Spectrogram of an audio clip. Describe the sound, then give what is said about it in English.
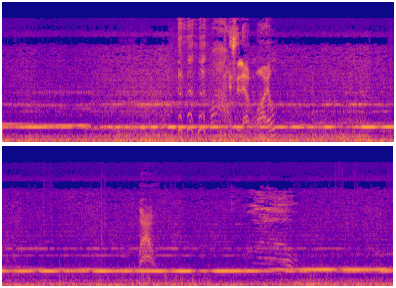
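Golden Gate Bridge railings singing in the wind, heard while walking across the bridge: a loud, steady, eerie tonal drone with layered pitches that holds unbroken over a low wind rumble, while a person briefly talks. “So here is a clip of what it sounds like now when you're walking across the Golden Gate Bridge.”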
